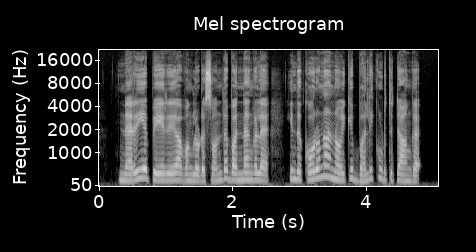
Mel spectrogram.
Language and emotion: Tamil, sad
